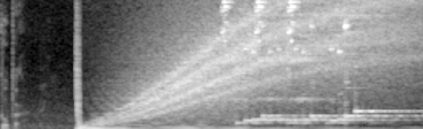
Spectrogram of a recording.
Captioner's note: digital tones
